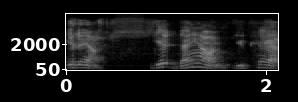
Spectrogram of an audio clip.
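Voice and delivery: scolding, high-pitched. Telling cats to get down while live on camera: yelling. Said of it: "who are you yelling at like that".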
